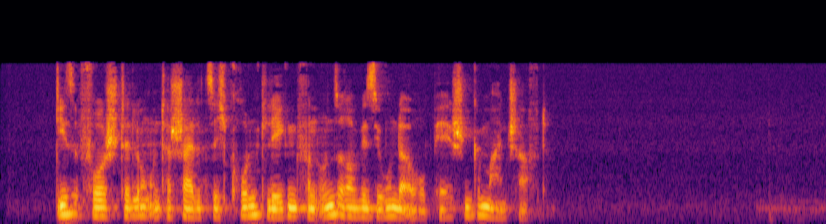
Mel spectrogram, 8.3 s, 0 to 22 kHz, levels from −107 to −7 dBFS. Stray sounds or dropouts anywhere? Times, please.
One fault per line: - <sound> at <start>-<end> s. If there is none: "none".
none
